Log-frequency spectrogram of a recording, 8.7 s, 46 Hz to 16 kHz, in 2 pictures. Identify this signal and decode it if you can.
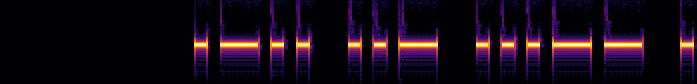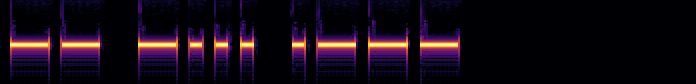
Morse code, heard as a keyed tone, about 15 wpm, 700 Hz. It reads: LU3WBJ
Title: DXCC-100 Call Signs - 6 Characters - Repeated 3x - 15wpm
